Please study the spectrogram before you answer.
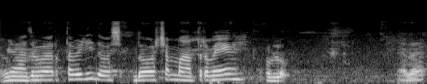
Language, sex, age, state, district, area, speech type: Malayalam, female, 45-60, Kerala, Idukki, rural, spontaneous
